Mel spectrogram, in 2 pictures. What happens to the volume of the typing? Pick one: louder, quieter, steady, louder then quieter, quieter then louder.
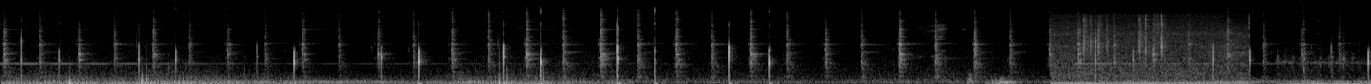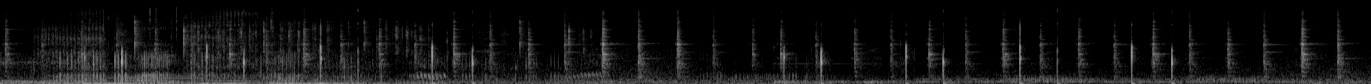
quieter.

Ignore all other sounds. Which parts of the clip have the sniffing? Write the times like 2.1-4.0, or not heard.
9.2-9.9.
